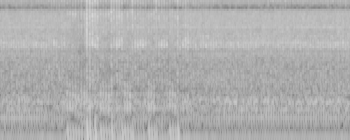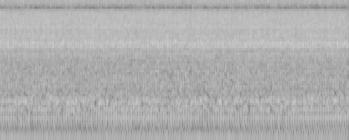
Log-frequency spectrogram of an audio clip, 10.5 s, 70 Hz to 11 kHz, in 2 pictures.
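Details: Tecumseh HM80 8 hp single-cylinder on old MTD Snowflite 8X26 snowblower, just after carburetor replacement, primed and started: steady, even run with no surging or stumbling after a brief throttle blip; new carburetor works, minor tweaks to follow.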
